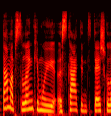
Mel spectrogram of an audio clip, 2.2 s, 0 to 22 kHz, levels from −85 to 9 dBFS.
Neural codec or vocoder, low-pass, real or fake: vocoder, 44.1 kHz, 128 mel bands every 256 samples, BigVGAN v2; 14.4 kHz; fake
